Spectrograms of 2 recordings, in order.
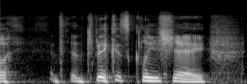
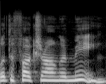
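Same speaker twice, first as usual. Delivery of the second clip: put-on deadpan delivery, higher pitch; 4 semitones higher than usual. Retelling Luke's reply in a pool hall: imitating Luke's straight-faced deadpan. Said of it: "straight face".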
